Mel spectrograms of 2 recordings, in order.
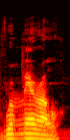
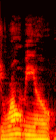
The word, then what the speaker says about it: Romero: So, like I said, Shadija Romero, I keep pronouncing her name is Romeo. She's definitely not Romeo.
